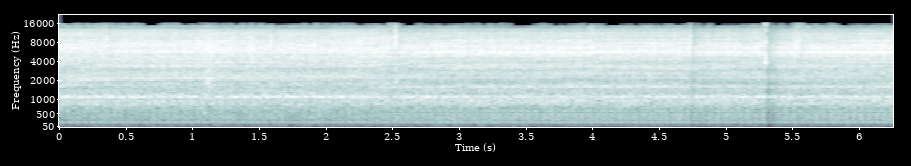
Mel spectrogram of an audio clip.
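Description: Steinel electric heat gun running steadily, its fan blowing with a constant even whine.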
